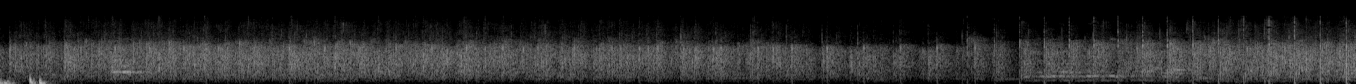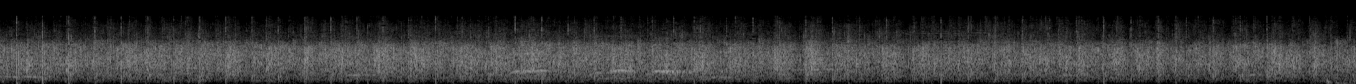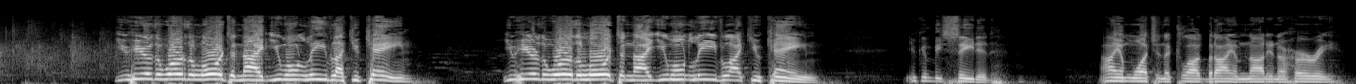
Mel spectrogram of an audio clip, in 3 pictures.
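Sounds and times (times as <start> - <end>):
audience applause: 0.0 - 29.9
speech: 28.3 - 31.3, 32.2 - 35.4, 36.2 - 37.2, 38.1 - 40.6.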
